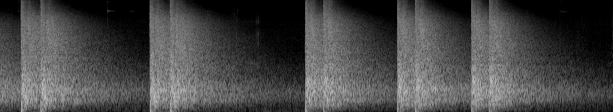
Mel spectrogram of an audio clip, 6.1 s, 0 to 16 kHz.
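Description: Semi-automatic AR-15 rifle fired in quick double taps: about five pairs of shots roughly a second apart, each shot's report echoing as it dies away. The firing stops a second before the end.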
